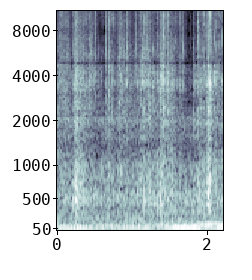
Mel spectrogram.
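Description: Clear plastic packaging bag crinkling as it is handled, a run of irregular crackles.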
